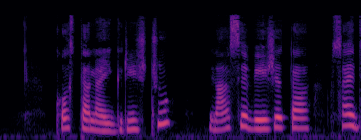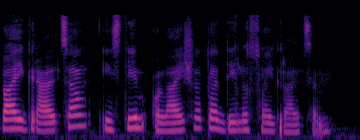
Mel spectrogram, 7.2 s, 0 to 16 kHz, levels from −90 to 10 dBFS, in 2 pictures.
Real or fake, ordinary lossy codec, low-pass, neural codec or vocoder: fake; MP3, 48 kbps; 14.4 kHz; codec, 32 kHz, 1.9 kbps, SNAC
